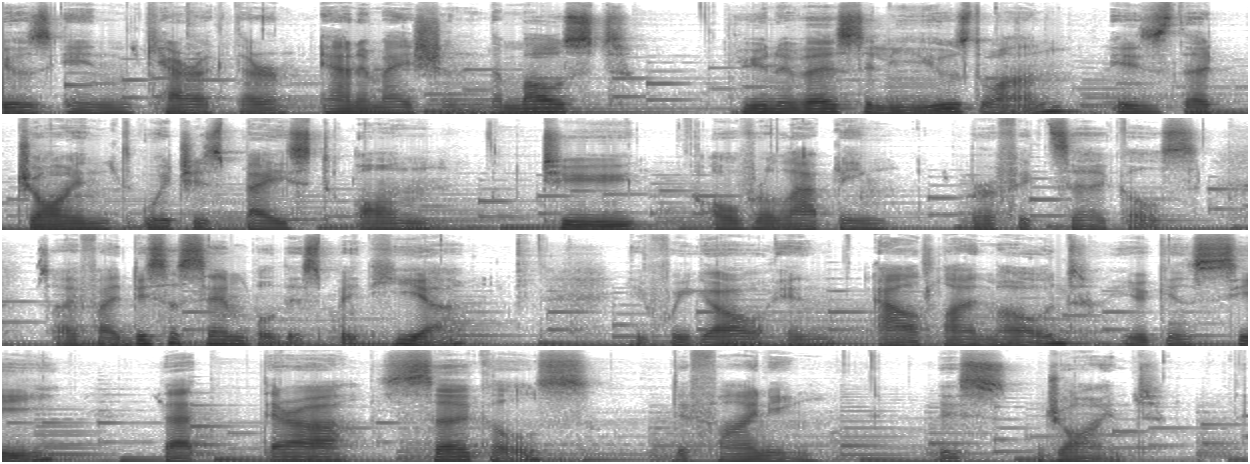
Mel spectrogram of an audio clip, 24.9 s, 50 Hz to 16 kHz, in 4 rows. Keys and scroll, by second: 6.7 ctrl+a, 15.3 ctrl+space.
